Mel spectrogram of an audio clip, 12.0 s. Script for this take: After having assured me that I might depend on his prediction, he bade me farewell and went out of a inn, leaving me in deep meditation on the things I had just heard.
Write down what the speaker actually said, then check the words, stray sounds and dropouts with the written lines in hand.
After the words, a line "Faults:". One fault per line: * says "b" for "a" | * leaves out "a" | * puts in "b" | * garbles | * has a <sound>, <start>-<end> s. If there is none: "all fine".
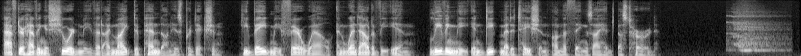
After having assured me that I might depend on his prediction, he bade me farewell and went out of the inn, leaving me in deep meditation on the things I had just heard.
Faults:
* says "the" for "a"
* has a dropout, 9.2-9.3 s
* has a squeak, 10.9-11.9 s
